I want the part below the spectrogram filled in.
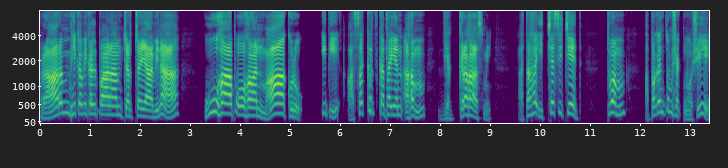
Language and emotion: Sanskrit, disgusted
